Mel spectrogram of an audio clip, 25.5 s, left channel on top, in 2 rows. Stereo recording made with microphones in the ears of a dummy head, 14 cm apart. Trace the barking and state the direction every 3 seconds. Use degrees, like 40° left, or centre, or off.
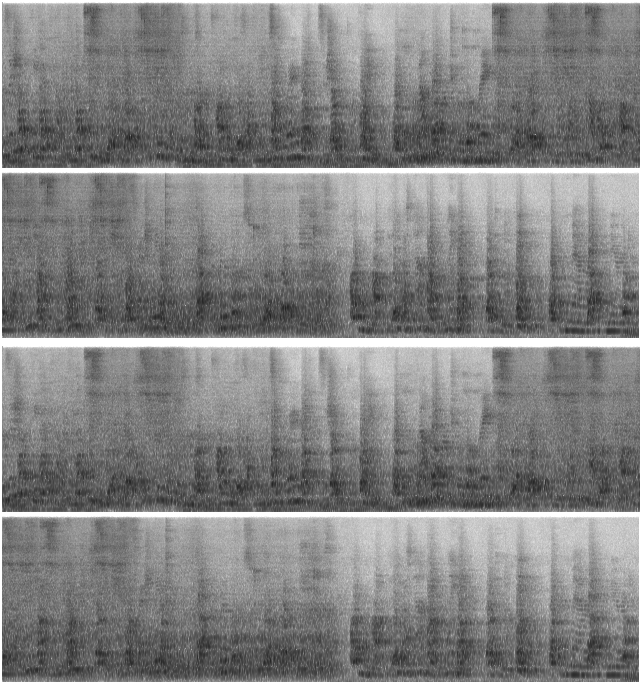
30° left, 10° right, 40° right, centre, 20° left, 20° left, 20° left, 20° left, 20° left.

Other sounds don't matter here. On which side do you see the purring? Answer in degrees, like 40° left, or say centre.
60° left.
